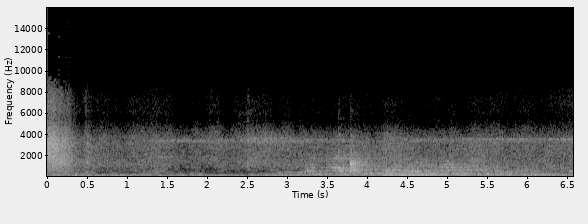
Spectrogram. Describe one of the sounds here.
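A cloth rubs across a chalkboard.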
